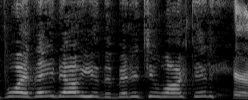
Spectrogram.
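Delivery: loud, high imitation of a remark; retold amazement. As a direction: exclaim it high, as an amused companion.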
